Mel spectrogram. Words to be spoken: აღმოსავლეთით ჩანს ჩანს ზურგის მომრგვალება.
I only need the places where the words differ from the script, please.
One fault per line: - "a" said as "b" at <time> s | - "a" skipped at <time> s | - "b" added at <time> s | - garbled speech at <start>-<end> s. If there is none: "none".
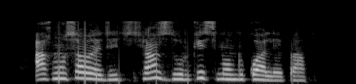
- "ჩანს" skipped at 1.7 s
